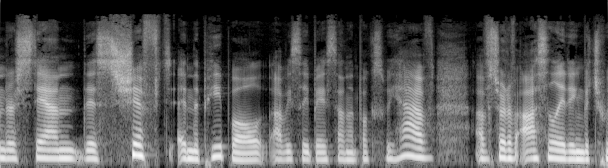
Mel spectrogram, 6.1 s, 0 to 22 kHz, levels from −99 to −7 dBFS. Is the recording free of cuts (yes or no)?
no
